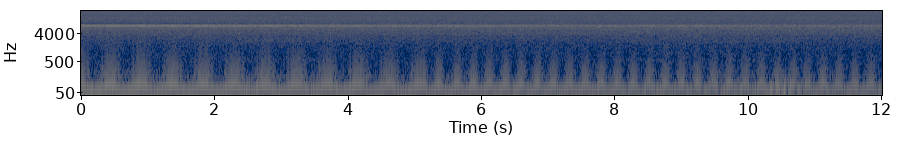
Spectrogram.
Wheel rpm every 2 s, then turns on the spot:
0, 20, 0, 0, 30, 10.
2-4 8-12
